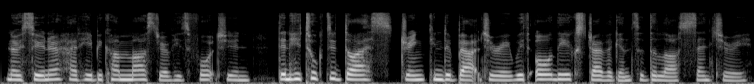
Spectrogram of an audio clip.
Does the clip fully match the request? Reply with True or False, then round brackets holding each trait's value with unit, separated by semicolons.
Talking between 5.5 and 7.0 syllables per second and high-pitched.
True (5.7 syllables/s; 210 Hz)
